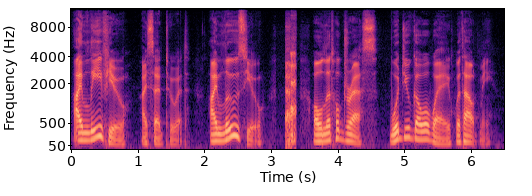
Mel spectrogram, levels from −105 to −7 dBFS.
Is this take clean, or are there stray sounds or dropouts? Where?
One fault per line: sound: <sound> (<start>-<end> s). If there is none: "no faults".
sound: laugh (3.2-3.4 s)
